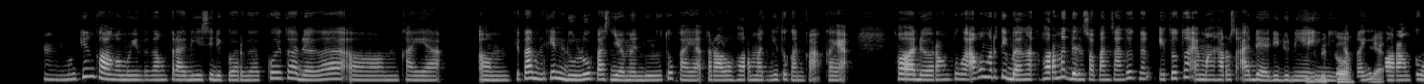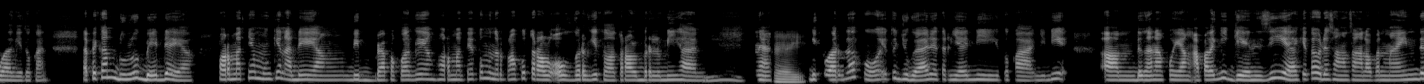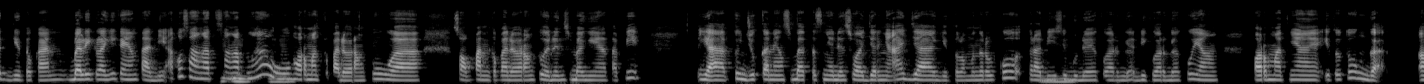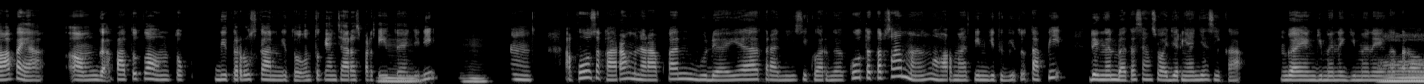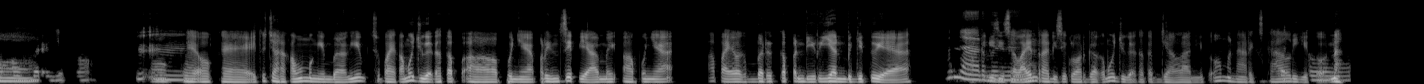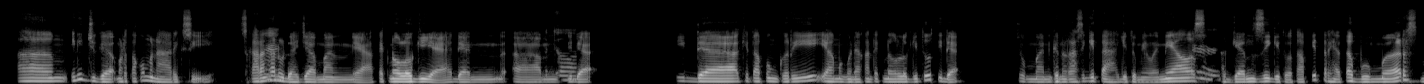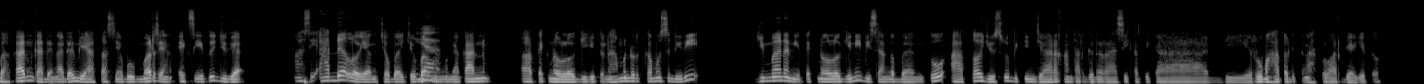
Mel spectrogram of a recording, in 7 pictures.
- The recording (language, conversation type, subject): Indonesian, podcast, Bagaimana cara membangun jembatan antargenerasi dalam keluarga?
- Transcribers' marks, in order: in English: "open minded"; tapping; "pungkiri" said as "pungkeri"; other background noise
